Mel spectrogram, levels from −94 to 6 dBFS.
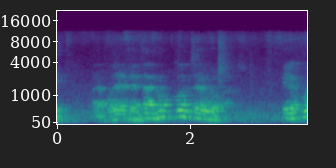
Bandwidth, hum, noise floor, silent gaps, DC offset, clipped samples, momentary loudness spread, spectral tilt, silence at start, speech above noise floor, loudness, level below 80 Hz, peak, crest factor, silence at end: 11.5 kHz; none; -47 dBFS; none; under 0.1%; under 0.1%; 21 LU; -8.5 dB/octave; 0 s; 21 dB; -28 LUFS; -60 dBFS; -12 dBFS; 16 dB; 0 s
